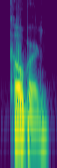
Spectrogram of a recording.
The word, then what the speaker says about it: Cockburn: It's Cockburn in San Salvador. They don't pronounce it like that. It's Coburn. Well, there you go. Yeah. Coburn.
